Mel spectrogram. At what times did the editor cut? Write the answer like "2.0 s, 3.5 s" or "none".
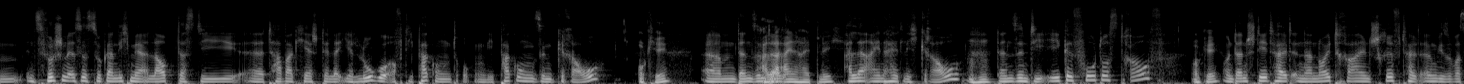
none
